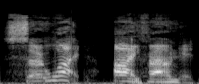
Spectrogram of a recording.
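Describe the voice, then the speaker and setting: A man playing a surly, distrustful brute creature in an animated fan dub, snarling insults. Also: medium pitch, slow, gravelly, heavily acted. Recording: distant-sounding mic, music behind. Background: music.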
